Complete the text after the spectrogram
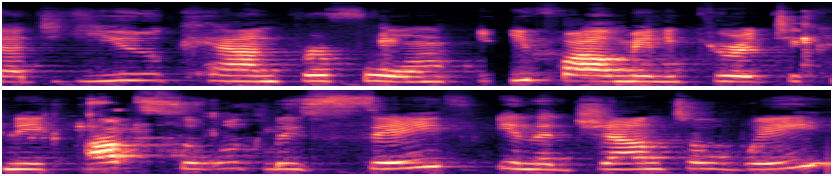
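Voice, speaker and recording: A woman's high-pitched voice in a Russian accent, flat and monotone, at a fairly slow pace. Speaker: nail technician educator. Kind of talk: live stream expert talk.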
